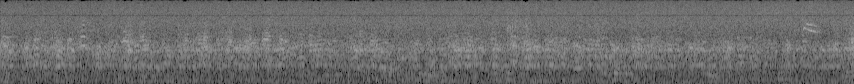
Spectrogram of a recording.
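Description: Many geese honking together in a dense, overlapping chorus of harsh nasal calls, steady throughout with no pauses.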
